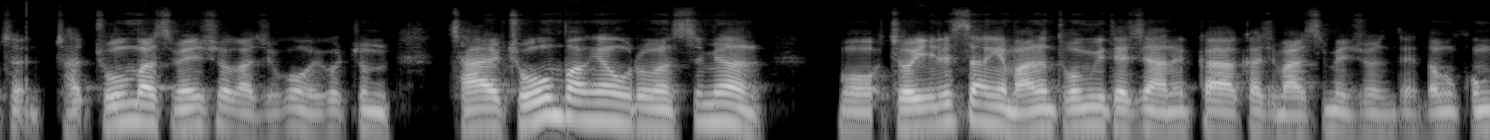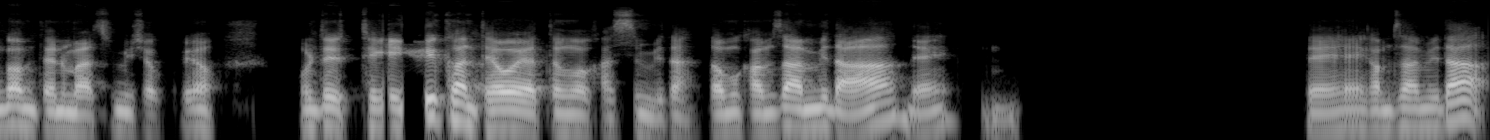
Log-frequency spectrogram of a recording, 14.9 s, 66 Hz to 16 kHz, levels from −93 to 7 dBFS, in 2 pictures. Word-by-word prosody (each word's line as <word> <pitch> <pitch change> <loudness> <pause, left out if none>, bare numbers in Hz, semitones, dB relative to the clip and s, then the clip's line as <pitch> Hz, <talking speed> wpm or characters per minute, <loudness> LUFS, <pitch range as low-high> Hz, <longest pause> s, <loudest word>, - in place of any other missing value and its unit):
저 - - -8
자 - - -6
좋은 130 +3 0
말씀 125 -4 +3
해주셔 115 0 -1
가지고 95 +1 -4
"이걸 105 +1 -8
좀 100 -2 -3 0.3
잘 115 +1 +3
좋은 160 +7 +4
방향으로만 135 -8 +3
쓰면 135 -4 +1 0.4
뭐 100 -1 -2
저희 110 +1 +4
일상에 135 0 +1
많은 105 +3 +3
도움이 115 +2 0
되지 110 -1 +1
않을까." 100 0 +1
까지 95 -3 -4
말씀해 90 +3 -2
주셨는데 95 -1 -10
너무 205 - -3
공감되는 215 0 0
말씀이셨고요. 205 -2 -3 0.4
오늘 110 +1 0
되 115 - -5
되게 115 -1 0
유익한 165 -3 +4
대화였던 105 -3 +4
것 90 - -1
같습니다. - - -8
너무 95 +2 -1
감사합니다. 115 - +2
네 - - -6 0.2
음. 75 - -18 1.5
네, 95 +2 -4
감사합니다. 115 +7 +1
115 Hz, 380 characters per minute, -23 LUFS, 100-135 Hz, 1.5 s, 좋은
